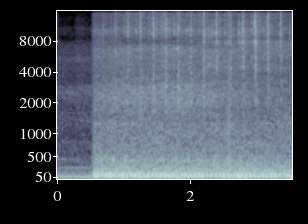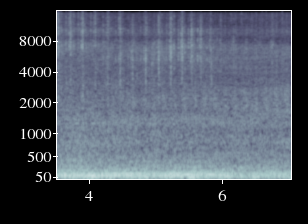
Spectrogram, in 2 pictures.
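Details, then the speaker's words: Chrysler Pentastar V6 at idle: fast, uneven light tapping from the top end. A long-running lifter tick has worn into the camshaft lobes and no longer makes the high-pitched tick; the engine is starting to skip and run oddly. "She's a ticker. That's why I told him, y'all hear that Pentastar tick? It done got to the point where it done grounded into the cams. It's not even making the high pitch tick anymore."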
